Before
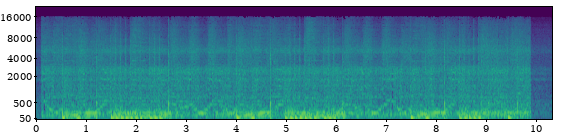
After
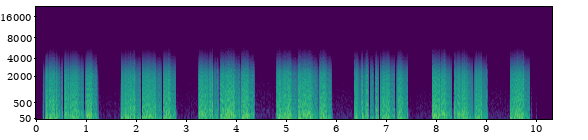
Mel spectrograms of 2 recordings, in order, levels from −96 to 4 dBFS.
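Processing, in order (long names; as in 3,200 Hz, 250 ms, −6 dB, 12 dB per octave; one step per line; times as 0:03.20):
comparator with hysteresis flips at −22.5 dBFS
gate pattern ".xx.xx.x..." 106 BPM −60 dB
0:03.56–0:06.24: double-tracking delay 15 ms −3 dB
single-tap delay 107 ms −10.5 dB
single-sideband voice off tune −310 Hz 250–2,500 Hz
level +8.5 dB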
